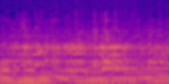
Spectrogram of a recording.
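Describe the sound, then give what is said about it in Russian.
A flock of flamingos calls over a lake, making a continuous chorus of overlapping, nasal, goose-like honks that stays fairly loud and even throughout. “Смотри, какие фламинго.”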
